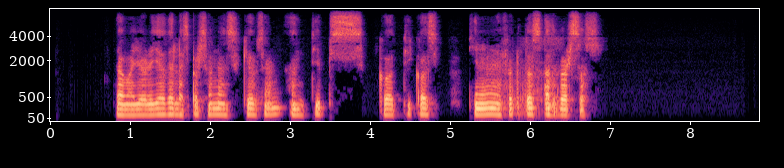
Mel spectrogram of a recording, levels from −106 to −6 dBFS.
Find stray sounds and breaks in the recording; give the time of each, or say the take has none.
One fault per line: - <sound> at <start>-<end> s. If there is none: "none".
none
